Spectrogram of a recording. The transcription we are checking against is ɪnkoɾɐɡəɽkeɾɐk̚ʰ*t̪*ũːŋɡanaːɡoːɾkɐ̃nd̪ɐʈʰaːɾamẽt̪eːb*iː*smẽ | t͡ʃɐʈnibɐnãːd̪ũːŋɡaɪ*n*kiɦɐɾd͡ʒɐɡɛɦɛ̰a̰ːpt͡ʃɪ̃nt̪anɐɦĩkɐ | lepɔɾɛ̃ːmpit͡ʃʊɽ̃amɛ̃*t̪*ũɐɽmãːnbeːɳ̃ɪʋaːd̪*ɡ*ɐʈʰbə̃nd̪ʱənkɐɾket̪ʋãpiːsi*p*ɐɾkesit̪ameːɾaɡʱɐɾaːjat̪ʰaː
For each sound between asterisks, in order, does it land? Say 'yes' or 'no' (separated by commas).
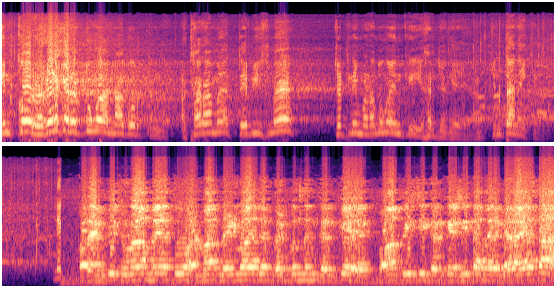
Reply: no, yes, yes, yes, yes, no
